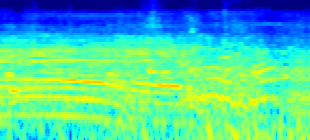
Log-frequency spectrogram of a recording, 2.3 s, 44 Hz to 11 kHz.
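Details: Amid buyers and sellers at a Pabna cattle market on 30 June 2024, a Sahiwal bull calf gives a rich, gently falling moo followed by a shorter call, over a crowd hum.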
